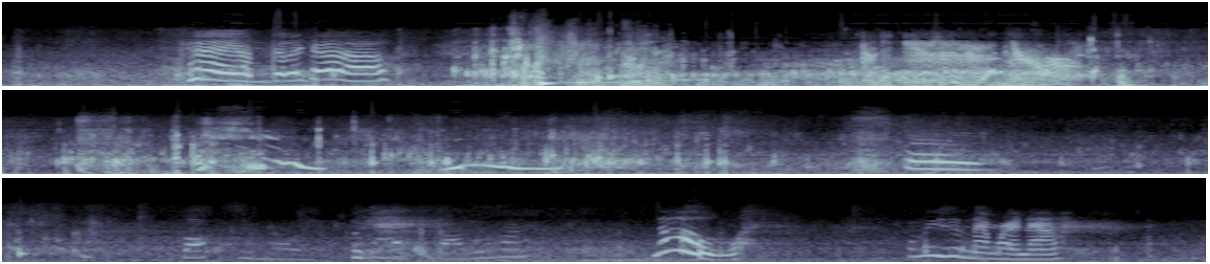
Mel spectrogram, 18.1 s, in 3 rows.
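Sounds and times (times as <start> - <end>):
low rumble on microphone: 0.0 - 16.3
river water splashing: 2.3 - 4.5, 5.4 - 10.5.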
